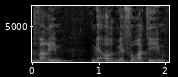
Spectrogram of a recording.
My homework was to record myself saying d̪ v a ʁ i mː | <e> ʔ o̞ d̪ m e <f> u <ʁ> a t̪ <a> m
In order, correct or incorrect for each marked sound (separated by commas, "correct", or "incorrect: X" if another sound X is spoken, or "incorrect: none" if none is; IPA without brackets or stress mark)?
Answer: correct, correct, correct, incorrect: i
